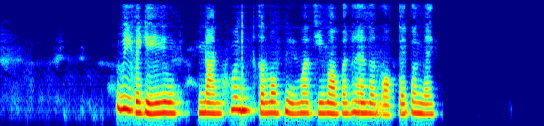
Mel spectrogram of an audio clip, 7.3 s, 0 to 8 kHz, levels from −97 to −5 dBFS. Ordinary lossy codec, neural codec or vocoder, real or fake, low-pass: none; codec, 16 kHz, 0.5 kbps, FunCodec, trained on LibriTTS, 25 frames a second; fake; 7.2 kHz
